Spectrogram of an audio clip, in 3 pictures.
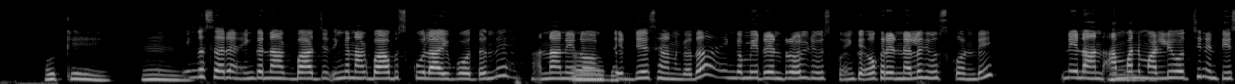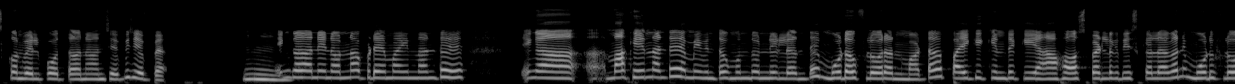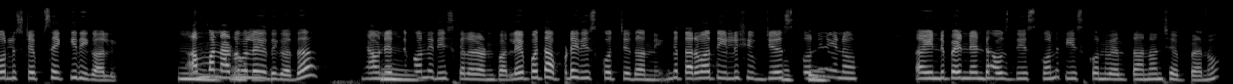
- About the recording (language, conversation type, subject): Telugu, podcast, ఒంటరితనం అనిపించినప్పుడు మీరు మొదటగా ఎలాంటి అడుగు వేస్తారు?
- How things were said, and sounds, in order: in English: "సెట్"; in English: "హాస్పిటల్‌కి"; in English: "స్టెప్స్"; in English: "షిఫ్ట్"; in English: "ఇండిపెండెంట్ హౌస్"; other background noise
